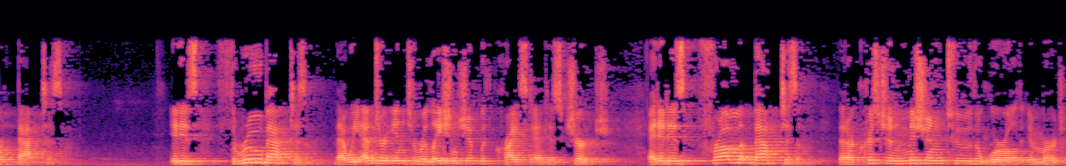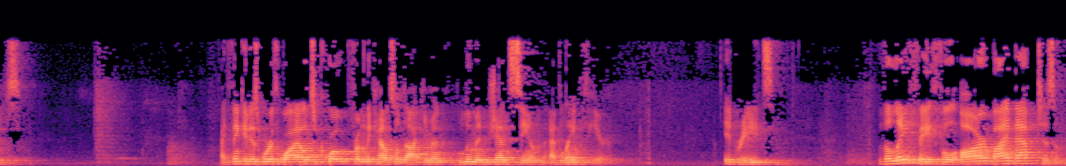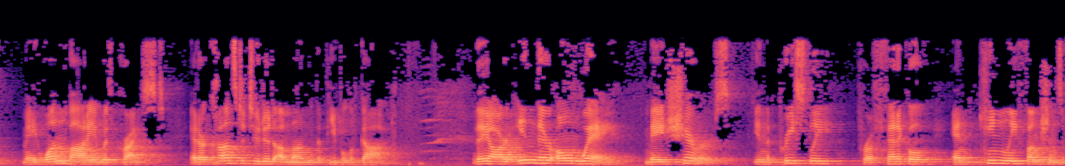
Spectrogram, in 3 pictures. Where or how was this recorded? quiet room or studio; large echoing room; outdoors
large echoing room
